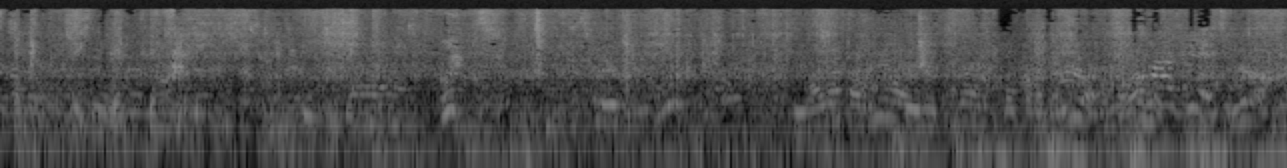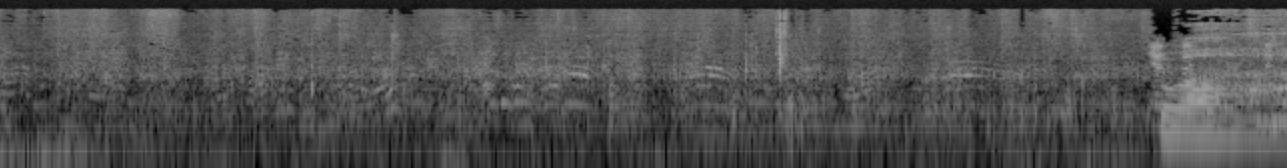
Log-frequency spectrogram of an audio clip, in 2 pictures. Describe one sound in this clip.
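Several men and women chat casually nearby, outdoors.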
